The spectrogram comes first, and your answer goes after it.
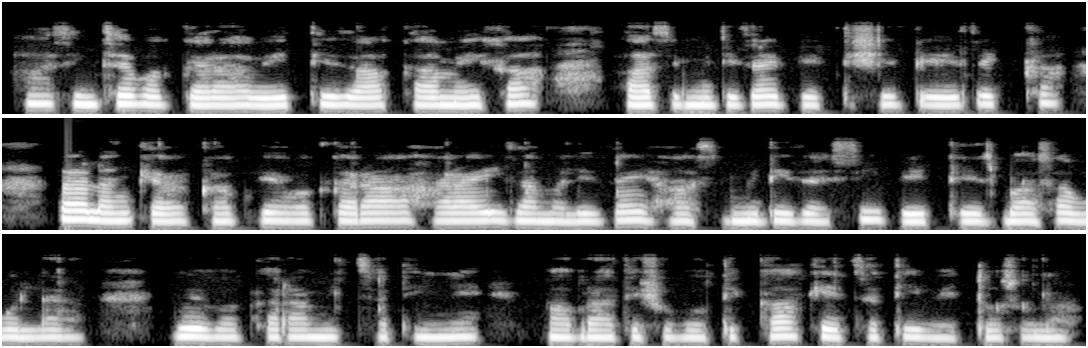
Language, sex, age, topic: Gamo, male, 18-24, government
